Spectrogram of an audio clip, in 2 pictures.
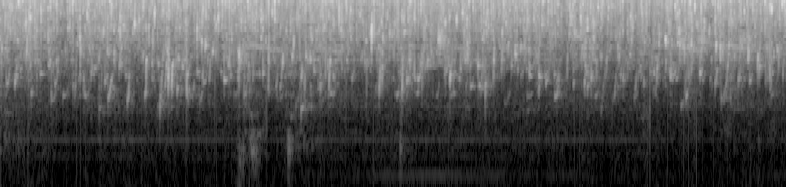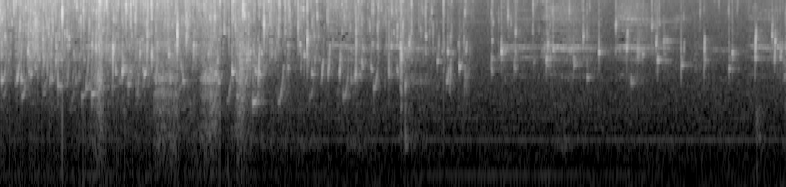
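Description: Gasoline from the crankcase of a brand new engine drains into a container in a steady trickling pour with scattered drips, close and fairly quiet, thinning out toward the end.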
